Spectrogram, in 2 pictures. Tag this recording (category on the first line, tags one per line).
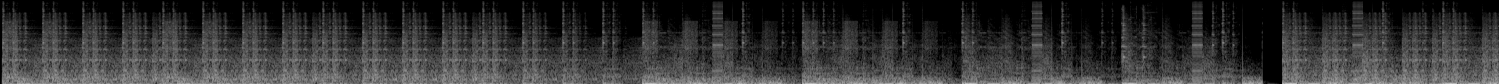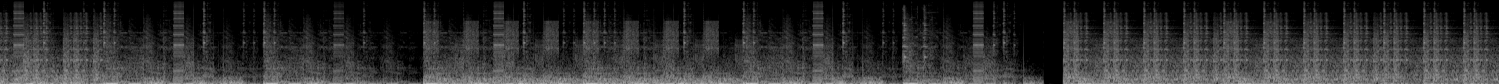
Music > Multiple instruments
Noise
Soundtrack
Underground
Ambient
Industrial
Cyberpunk
Sci-fi
Games
Horror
